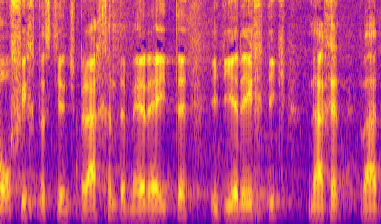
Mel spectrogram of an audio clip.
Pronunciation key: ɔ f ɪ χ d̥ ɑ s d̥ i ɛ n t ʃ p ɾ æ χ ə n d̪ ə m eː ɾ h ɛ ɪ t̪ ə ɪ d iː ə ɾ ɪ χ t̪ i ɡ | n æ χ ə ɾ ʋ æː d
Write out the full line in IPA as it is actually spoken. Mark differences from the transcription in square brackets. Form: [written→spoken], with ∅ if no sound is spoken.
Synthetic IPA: ɔ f ɪ χ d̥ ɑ s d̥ i ɛ n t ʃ p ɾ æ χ ə n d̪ ə m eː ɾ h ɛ ɪ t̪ ə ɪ d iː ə ɾ ɪ χ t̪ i ɡ | n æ χ ə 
